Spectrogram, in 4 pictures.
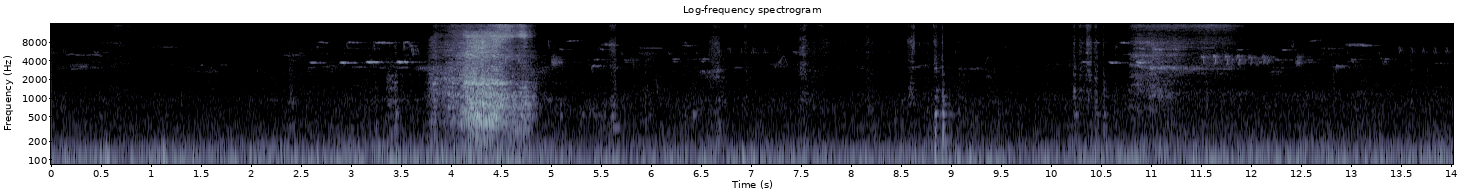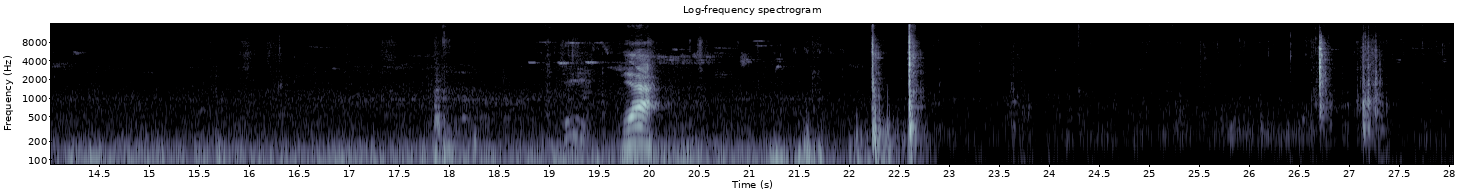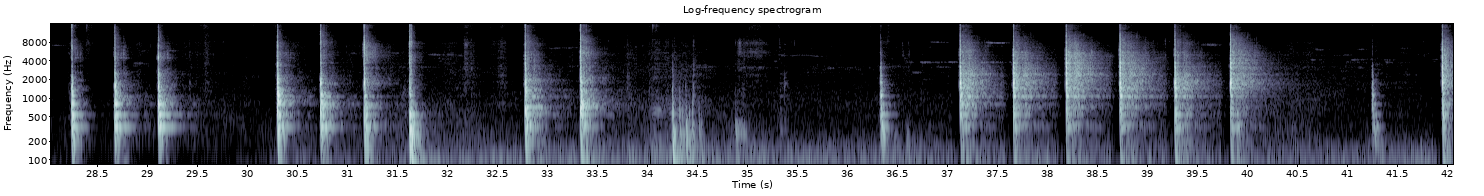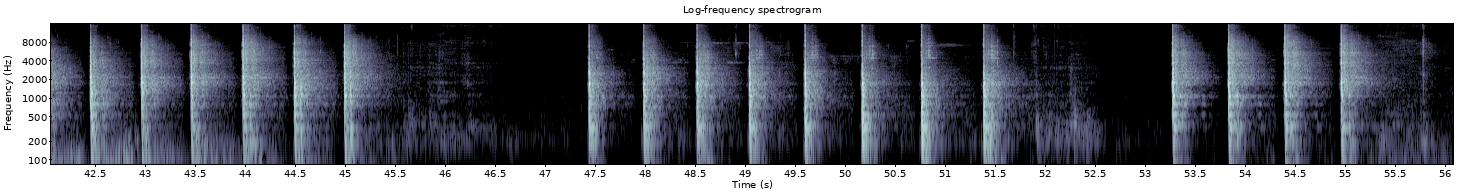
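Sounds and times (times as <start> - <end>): hammering on wood: 28.2 - 29.5, 30.3 - 31.8, 32.8 - 33.7, 36.3 - 40.3, 41.3 - 45.4, 47.4 - 51.9, 53.3 - 55.4.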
